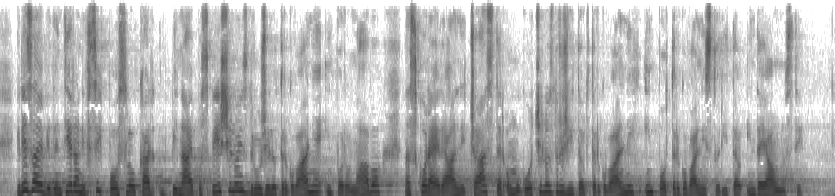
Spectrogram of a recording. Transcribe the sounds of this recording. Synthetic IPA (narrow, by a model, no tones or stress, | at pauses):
ɡɾeːzaɛʋid̪ɛnt̪iːɾaniwsexpɔslɔwkaɾbinajpɔspeːʃilɔinzd̪ɾuːʒilɔt̪əɾɡɔʋaːnjɛʔinpɔɾawnaːʋɔ | naskɔːɾajɛɾɛaːlnit͡ʃast̪ɛɾʔɔmɔɡoːt͡ʃilɔzd̪ɾuʒit̪ɛwt̪əɾɡɔʋaːlnixinpɔt̪ːəɾɡɔʋaːlnixst̪ɔɾiːt̪ɛwind̪ɛjaːwnɔst̪i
